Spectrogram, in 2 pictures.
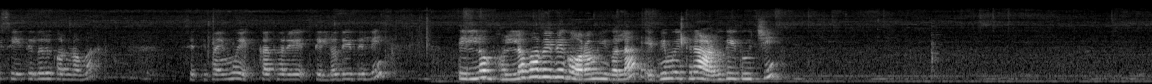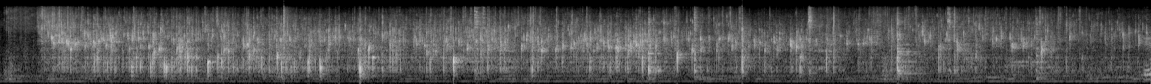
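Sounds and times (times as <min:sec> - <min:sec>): potatoes sizzling in hot oil: 0:00.0 - 0:08.4, 0:11.5 - 0:23.0
spatula tapping and scraping: 0:18.0 - 0:22.1.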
